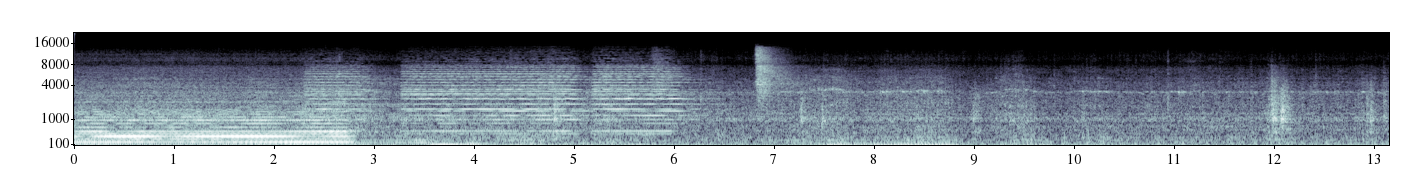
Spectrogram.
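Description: A 1984 Peterbilt 362 cabover semi's Caterpillar diesel engine running, with a steady drone over a low rumble. About seven seconds in there is a short, sharp air hiss, and a click near the end.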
